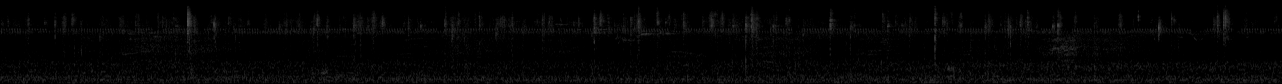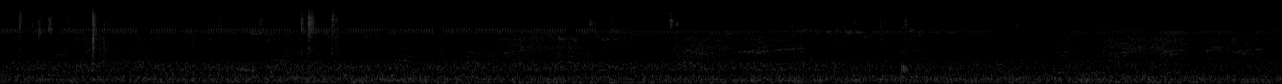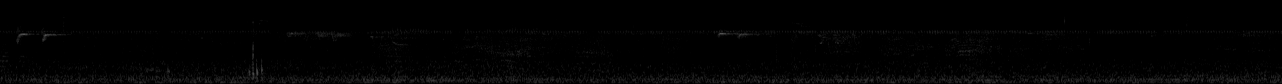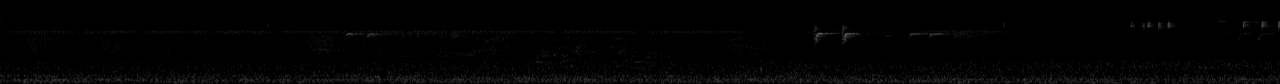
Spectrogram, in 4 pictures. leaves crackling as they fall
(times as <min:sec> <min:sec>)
0:00.0 0:16.4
